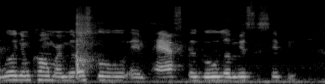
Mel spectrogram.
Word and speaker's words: Pascagoula: I've seen it on a sign, so that's how you say it, Pascagoula. Pascagoula.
